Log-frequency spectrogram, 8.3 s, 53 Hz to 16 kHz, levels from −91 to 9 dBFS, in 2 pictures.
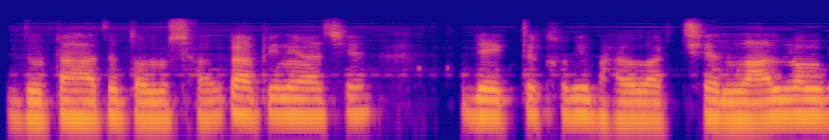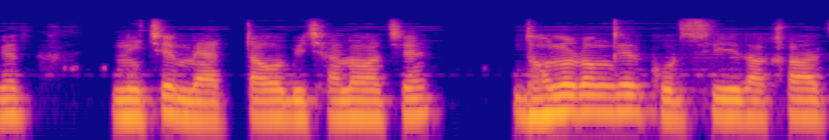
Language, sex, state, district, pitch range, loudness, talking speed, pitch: Bengali, male, West Bengal, Jhargram, 135-150 Hz, -18 LUFS, 150 wpm, 140 Hz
